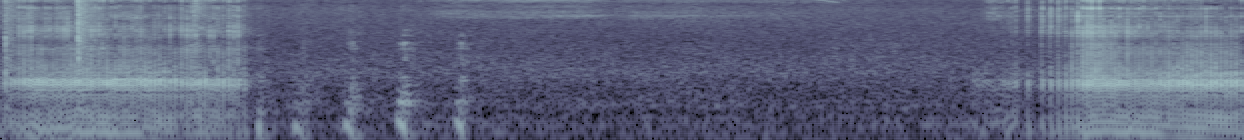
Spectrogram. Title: Pug snoring loud!!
